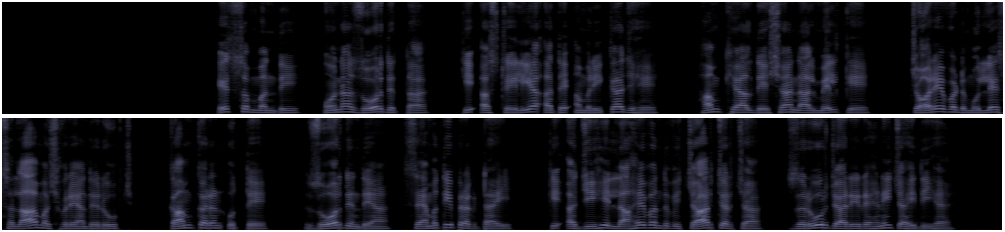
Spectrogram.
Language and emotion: Punjabi, neutral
